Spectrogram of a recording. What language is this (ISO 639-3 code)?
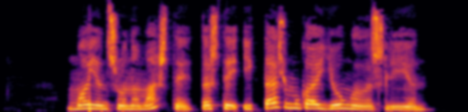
chm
